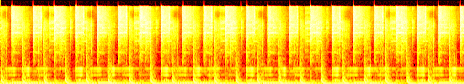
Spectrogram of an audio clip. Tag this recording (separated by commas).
Disco, Music, Dance music, Pop music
